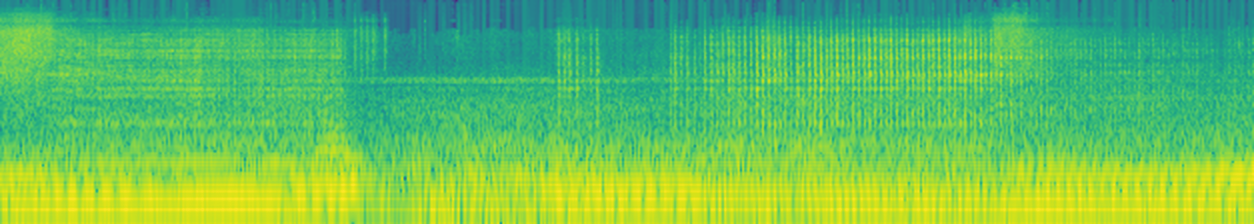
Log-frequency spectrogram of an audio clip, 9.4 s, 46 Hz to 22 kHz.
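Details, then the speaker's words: 2016 BMW 428i xDrive F32 at higher mileage: low droning rumble with faint rubbing hum that shifts as the car pulls away, heard near the glove box; broken plastic clip lets the brake/park cable line rub the drive shaft, fixed by replacing the clip. "there's a clip that holds your brake line it's right over your drive shaft and when that clip gets old and it weathers it breaks and then your brake lines start to rub against your drive shaft which give you the noise that sounds like this"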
